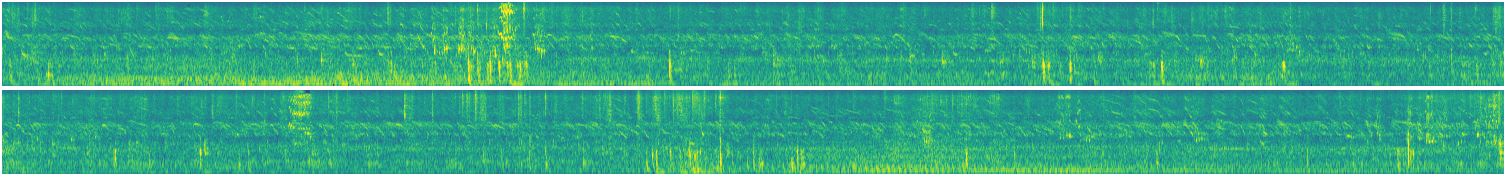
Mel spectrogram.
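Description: A large flock of young white chickens clucking and cheeping continuously, with a few short sharp clicks scattered through, the loudest about five seconds in.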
